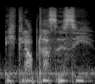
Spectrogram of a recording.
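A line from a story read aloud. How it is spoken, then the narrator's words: Whispering. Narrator (German): flüsterte eine Stimme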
